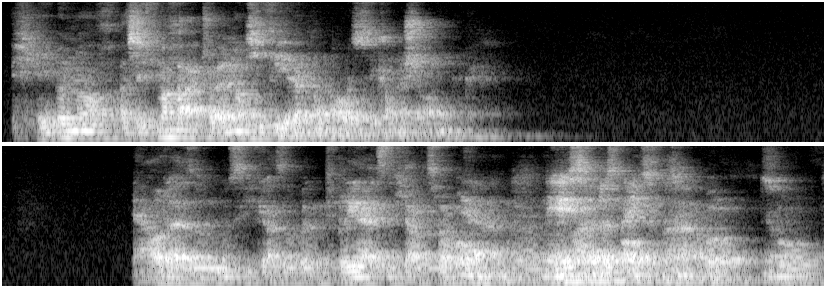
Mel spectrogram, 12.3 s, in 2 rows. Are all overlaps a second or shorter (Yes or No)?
No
